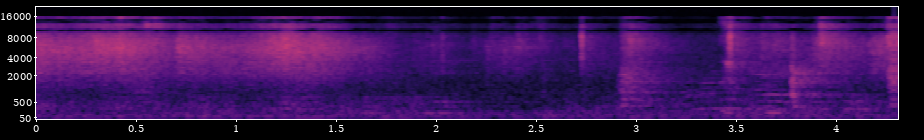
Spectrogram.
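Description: Mahjong tiles clacking against each other and the table as players draw them from the wall, a few sharp clicks in the last second or so.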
